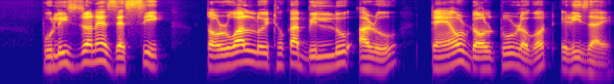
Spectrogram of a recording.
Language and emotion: Assamese, neutral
